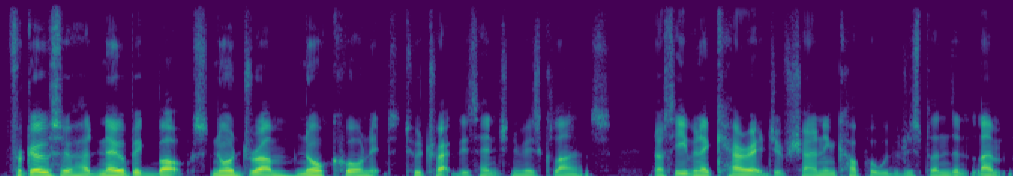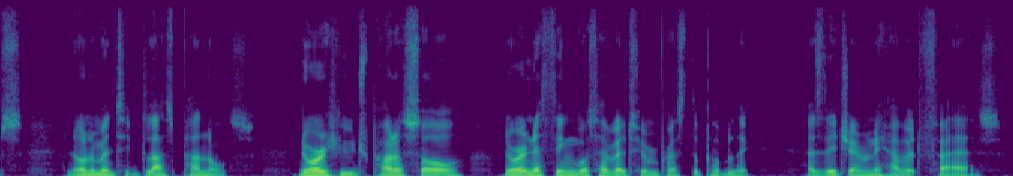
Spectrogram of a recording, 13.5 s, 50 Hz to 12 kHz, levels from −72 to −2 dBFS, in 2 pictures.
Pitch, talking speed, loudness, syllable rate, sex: 125 Hz, 205 wpm, -22 LUFS, 6.4 syllables/s, male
